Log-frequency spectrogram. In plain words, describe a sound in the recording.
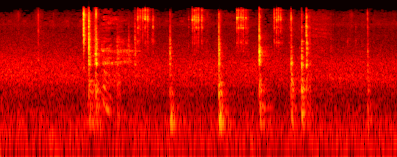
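A metal wrench clinks against metal parts.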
